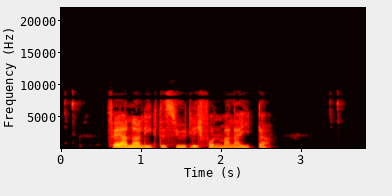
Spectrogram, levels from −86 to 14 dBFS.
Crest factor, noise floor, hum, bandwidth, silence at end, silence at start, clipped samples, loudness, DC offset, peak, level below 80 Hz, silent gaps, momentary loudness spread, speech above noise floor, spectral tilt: 20 dB; -72 dBFS; none; 9.6 kHz; 1.2 s; 0.6 s; under 0.1%; -26 LUFS; under 0.1%; -6 dBFS; -72 dBFS; none; 14 LU; 47 dB; -4 dB/octave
